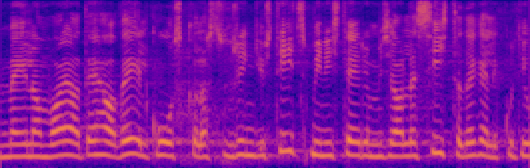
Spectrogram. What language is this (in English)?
Estonian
